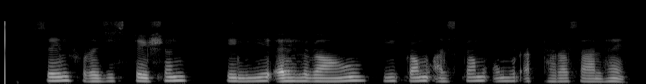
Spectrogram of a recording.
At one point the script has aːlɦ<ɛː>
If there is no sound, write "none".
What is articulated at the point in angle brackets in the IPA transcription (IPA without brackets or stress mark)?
ɛ̃ː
